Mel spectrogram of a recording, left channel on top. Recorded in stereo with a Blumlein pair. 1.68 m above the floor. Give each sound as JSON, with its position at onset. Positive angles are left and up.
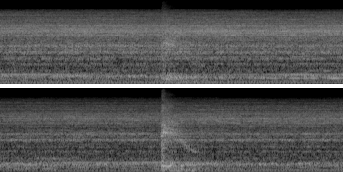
{"t": 0.0, "sound": "running water", "azimuth_deg": 40, "distance_m": 2.5}
{"t": 1.6, "sound": "whispering", "azimuth_deg": -50, "distance_m": 2.0}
